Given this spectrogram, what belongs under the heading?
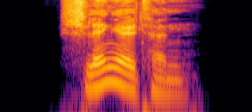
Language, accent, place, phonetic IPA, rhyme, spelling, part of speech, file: German, Germany, Berlin, [ˈʃlɛŋl̩tn̩], -ɛŋl̩tn̩, schlängelten, verb, De-schlängelten.ogg
- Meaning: inflection of schlängeln: 1. first/third-person plural preterite 2. first/third-person plural subjunctive II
